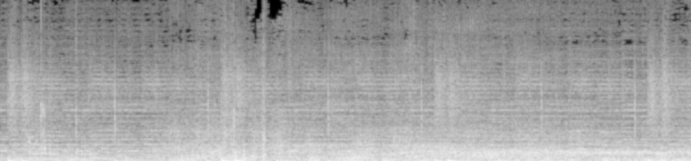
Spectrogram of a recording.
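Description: Skateboard wheels rolling and the board clacking on concrete, with a few sharp impacts, under a synth music track with a steady bass line.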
